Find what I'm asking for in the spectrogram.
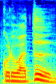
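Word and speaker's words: Curuguaty: No sé si lo pronuncio bien. – Perfecto. – Es Curuguatí, ¿no? – Exactamente.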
